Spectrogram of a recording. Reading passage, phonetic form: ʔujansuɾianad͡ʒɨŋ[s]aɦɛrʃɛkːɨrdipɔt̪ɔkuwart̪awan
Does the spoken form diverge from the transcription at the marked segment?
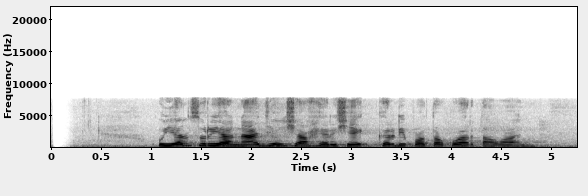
yes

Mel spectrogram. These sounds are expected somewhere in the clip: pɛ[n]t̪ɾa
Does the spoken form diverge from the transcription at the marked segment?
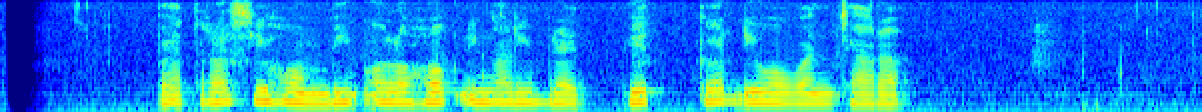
yes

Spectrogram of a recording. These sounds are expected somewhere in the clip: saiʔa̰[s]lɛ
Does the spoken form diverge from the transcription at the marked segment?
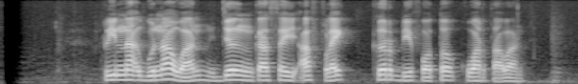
yes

